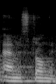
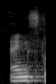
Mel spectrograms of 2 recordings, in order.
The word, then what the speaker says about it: Angstrom: Okay, so first we will concentrate on 1 Armstrong unit. So unit name 1 Armstrong असं लिहितो मी, किंवा यालाच 1 Armstrong unit असं म्हटलं जातं. Okay, so just spelling Angstrom, ANG, नॉट 1 Angstrom.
